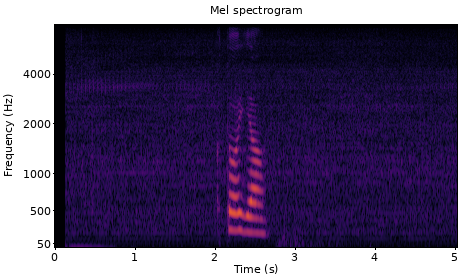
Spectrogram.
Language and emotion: Russian, neutral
